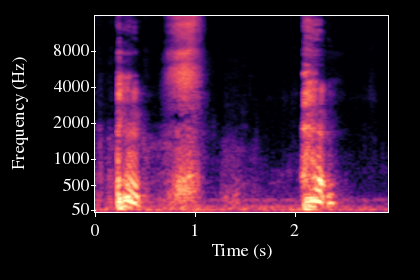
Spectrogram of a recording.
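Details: Two harsh, wet, phlegmy productive allergy coughs separated by a rushing nose-blow or sniff-like burst.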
